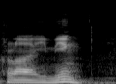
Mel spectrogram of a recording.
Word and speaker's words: climbing: B자는 묵음이기 때문에 발음이 안 돼요. climbing a high mountain.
